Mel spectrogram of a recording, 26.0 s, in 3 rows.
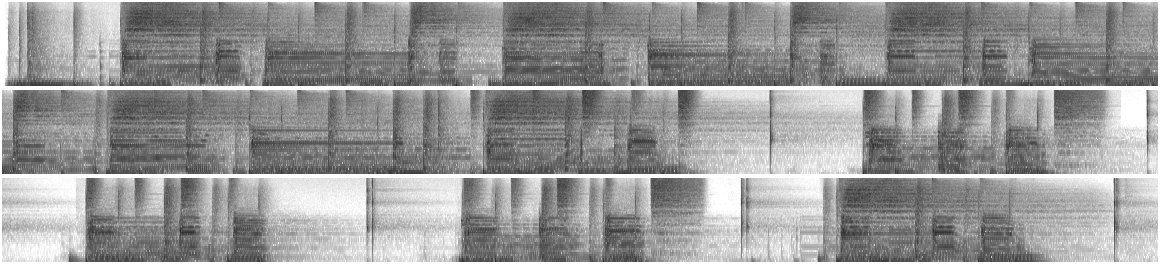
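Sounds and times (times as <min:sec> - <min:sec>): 
instrumental lieder: 0:00.2 - 0:14.4, 0:15.2 - 0:17.0, 0:18.0 - 0:19.5, 0:20.8 - 0:25.5.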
